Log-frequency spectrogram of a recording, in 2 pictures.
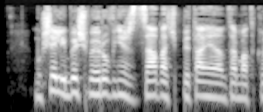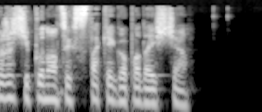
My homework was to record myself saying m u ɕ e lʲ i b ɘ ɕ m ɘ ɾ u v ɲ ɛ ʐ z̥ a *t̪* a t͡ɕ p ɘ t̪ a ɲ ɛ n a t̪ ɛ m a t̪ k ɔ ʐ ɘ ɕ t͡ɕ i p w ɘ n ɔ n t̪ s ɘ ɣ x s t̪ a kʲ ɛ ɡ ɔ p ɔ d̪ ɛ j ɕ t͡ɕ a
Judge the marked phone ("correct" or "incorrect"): incorrect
